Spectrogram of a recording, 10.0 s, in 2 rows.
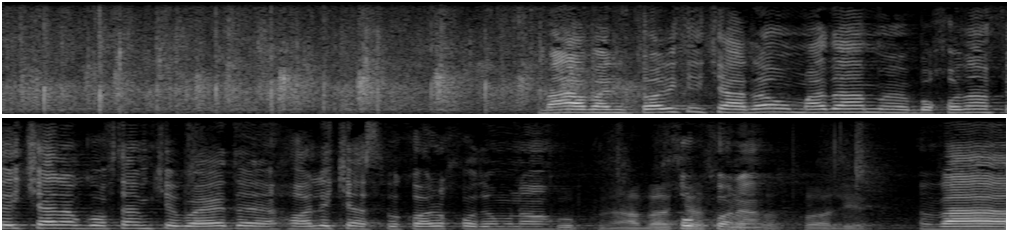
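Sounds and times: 
applause at a talk with a teacher present: 0:00.0 - 0:03.5
speech: 0:02.7 - 0:10.0.

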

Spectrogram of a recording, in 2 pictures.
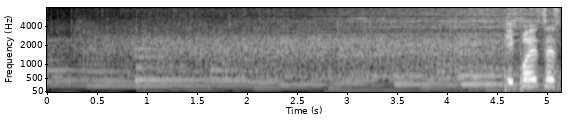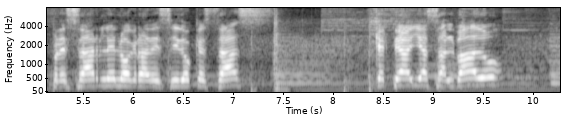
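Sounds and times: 
audience applauding loudly: 0:00.0 - 0:05.7
sustained keyboard chords: 0:00.0 - 0:10.2
speech: 0:04.6 - 0:07.3, 0:08.4 - 0:09.8.

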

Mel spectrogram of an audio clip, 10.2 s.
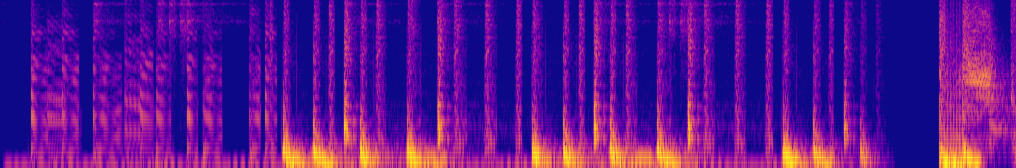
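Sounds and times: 
snare drum: 0:03.0 - 0:10.1.

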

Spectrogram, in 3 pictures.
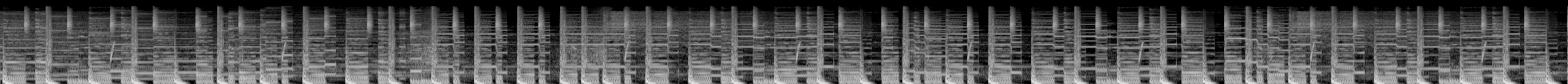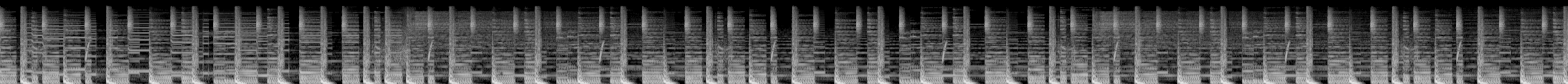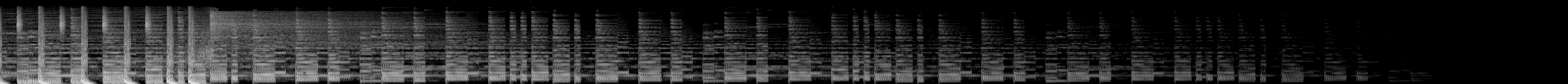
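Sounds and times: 
pluggnb beat: 0:00.0 - 0:34.3.

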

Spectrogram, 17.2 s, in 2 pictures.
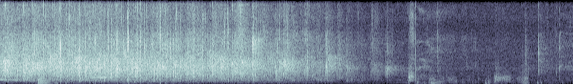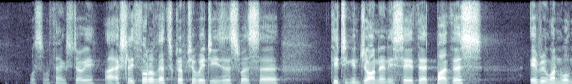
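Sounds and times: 
audience clapping: 0:00.0 - 0:06.9
speech: 0:00.6 - 0:00.9, 0:09.1 - 0:13.0, 0:13.6 - 0:15.9, 0:16.5 - 0:17.1.

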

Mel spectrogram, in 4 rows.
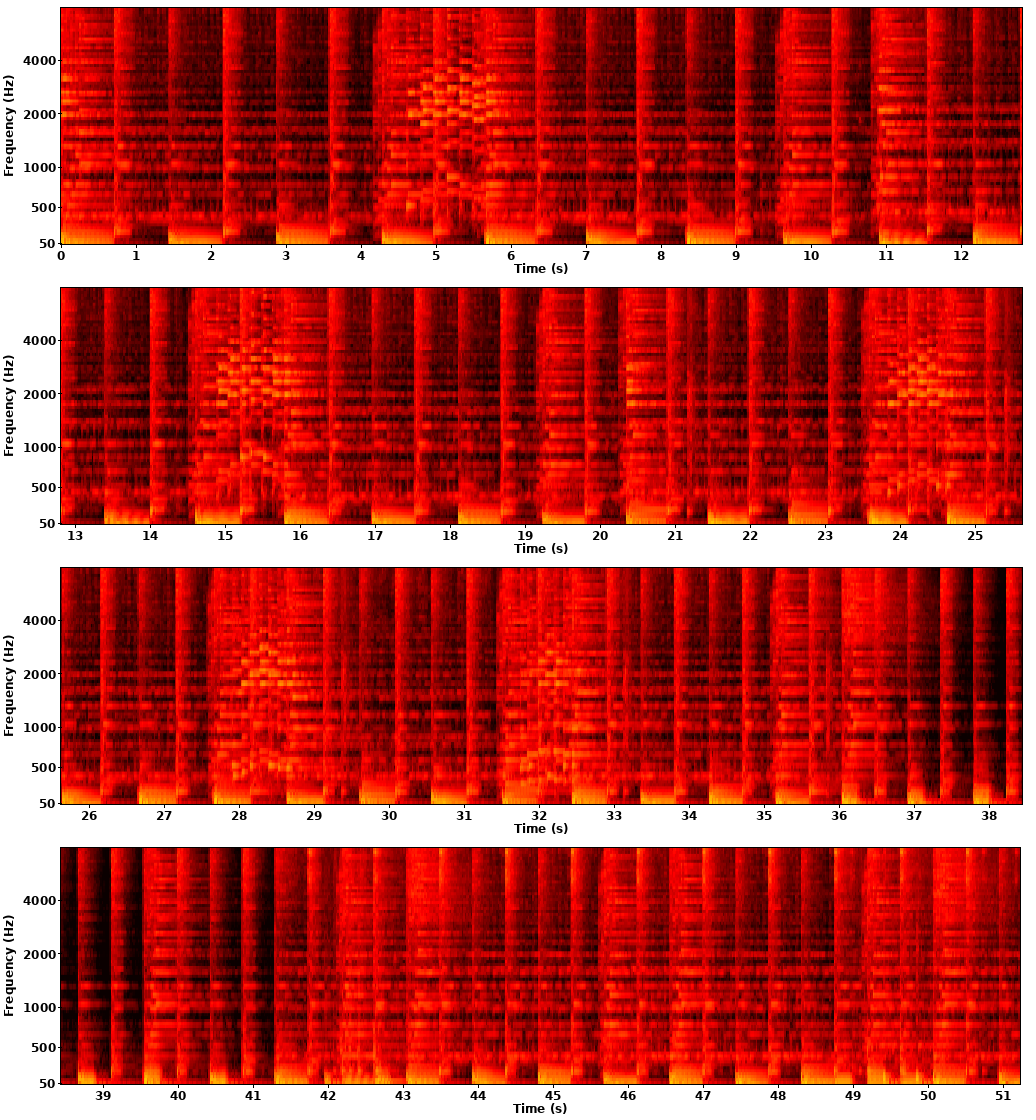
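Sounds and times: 
sirtaki folk dance music: 0:00.0 - 0:51.2.

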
